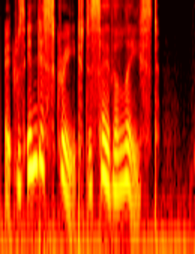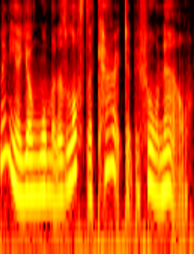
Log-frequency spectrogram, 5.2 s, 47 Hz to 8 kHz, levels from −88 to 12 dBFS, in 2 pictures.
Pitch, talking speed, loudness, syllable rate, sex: 200 Hz, 195 wpm, -17 LUFS, 5.6 syllables/s, female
